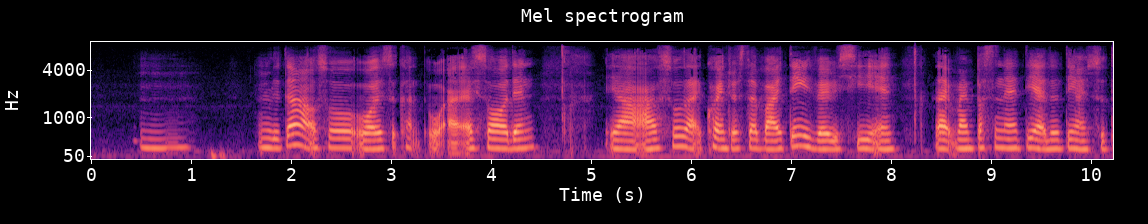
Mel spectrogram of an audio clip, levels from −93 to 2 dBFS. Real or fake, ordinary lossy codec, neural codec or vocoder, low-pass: real; AAC, 32 kbps; none; 7.2 kHz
